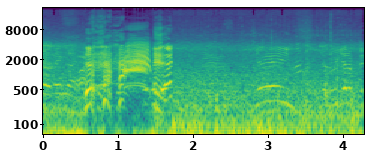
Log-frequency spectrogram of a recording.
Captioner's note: laughs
